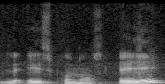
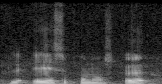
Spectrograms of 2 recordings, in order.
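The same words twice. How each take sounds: First: Last E said as a clear French é, "ay"; final E as "ay". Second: Last E said as a schwa, French "eu"; final E as "uh". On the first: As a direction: end on E as a full "ay" vowel. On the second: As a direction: end on E as a neutral "uh". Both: Shown as a demonstration.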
